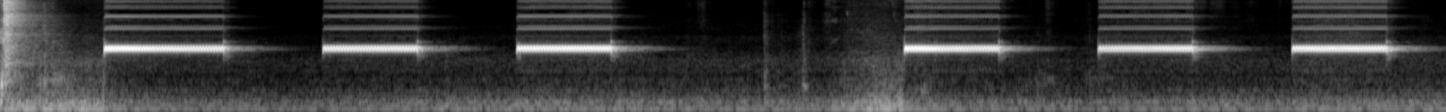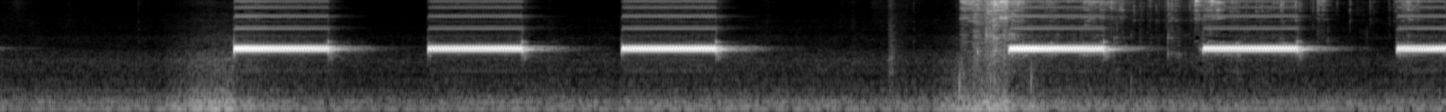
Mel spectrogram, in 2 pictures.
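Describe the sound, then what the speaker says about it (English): A fire alarm wired to a pull station with no control panel sounds in repeated groups of three loud, piercing electronic beeps separated by short pauses, alone and close. "that's how you wire a fire alarm to a pull station"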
